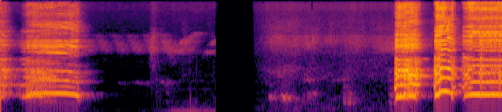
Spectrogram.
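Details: Rooster crowing: the end of one long held crow, a quiet pause with faint clucks, then a new crow of sharp stepped notes rising into a sustained tone.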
